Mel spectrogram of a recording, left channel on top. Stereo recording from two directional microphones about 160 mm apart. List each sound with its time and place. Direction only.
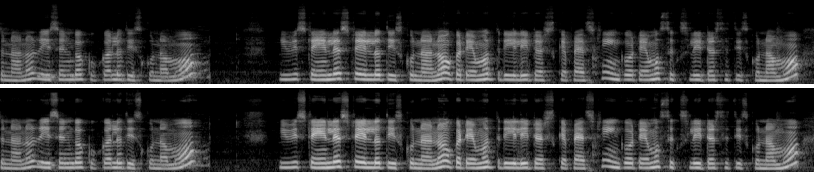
0.0 s speech: 15° right (ahead or behind); by 2.0 s 30° right (ahead or behind)
2.7 s speech: 20° right (ahead or behind)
